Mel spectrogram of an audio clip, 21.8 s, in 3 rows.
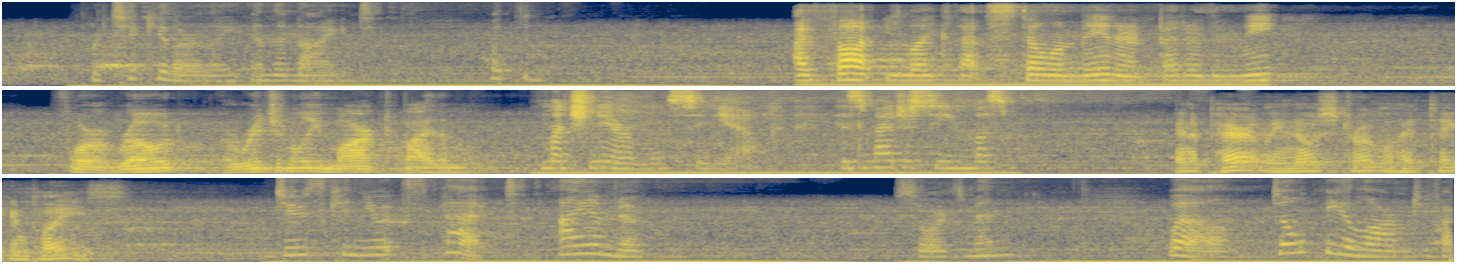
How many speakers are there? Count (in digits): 5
